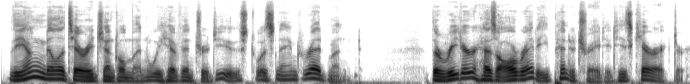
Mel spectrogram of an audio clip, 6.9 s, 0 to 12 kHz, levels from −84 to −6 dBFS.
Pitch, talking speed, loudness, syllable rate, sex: 115 Hz, 150 wpm, -18 LUFS, 5.8 syllables/s, male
